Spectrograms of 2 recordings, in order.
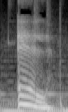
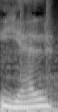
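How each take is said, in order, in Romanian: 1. Cuvântul începe cu un 'e' simplu. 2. Cuvântul începe cu un sunet 'ye'. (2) "trebuie pronunțate"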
